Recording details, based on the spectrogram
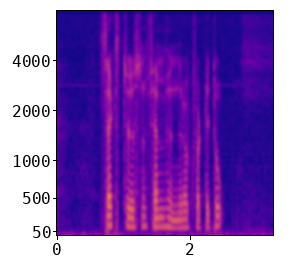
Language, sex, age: Norwegian, male, 20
